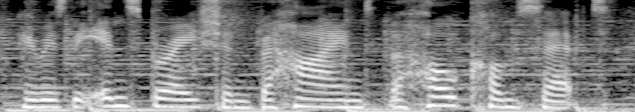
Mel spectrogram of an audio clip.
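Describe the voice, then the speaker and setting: A woman's voice: medium pitch, fairly even intonation, over music. Reflective woman. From England. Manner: reflective, with frequent ums and pauses. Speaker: podcast host and cafe founder. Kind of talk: conversational podcast storytelling.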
